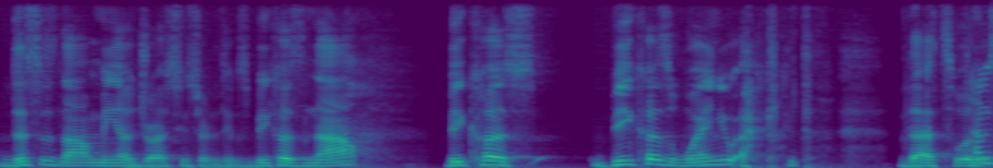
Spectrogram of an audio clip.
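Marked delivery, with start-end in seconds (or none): 4.1-6.6 words broken up by laughter. Explaining to a friend why they felt disrespected: laughing while talking. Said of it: "I know I'm laughing 'cause you're laughing".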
